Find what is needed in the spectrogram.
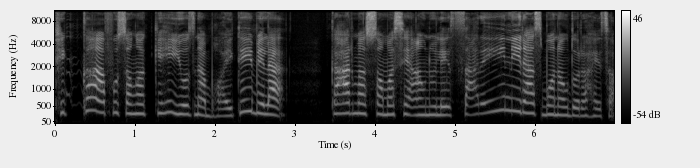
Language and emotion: Nepali, sad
